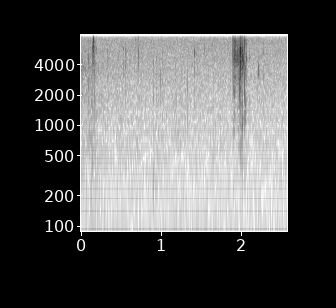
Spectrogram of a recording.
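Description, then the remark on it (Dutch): A quiet, very small bite into an orange: a faint wet click early on, then one short, moist crunch near the end, with no voices. “En dan 1 hapje in een sinaasappel waar ik helemaal niet van doorsling.”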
